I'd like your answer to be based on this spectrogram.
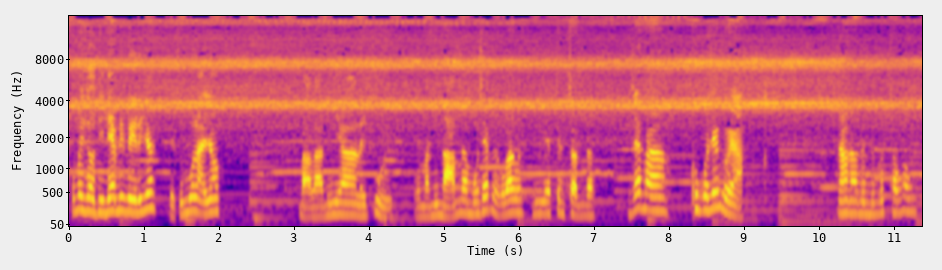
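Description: Man hosting a village charity vlog outdoors, courteous and chatty, soft music underneath. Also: sits high, quick pace, rough recording. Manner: polite, addresses viewers often, many fillers. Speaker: charity vlogger. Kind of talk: vlog narration and chat on location.

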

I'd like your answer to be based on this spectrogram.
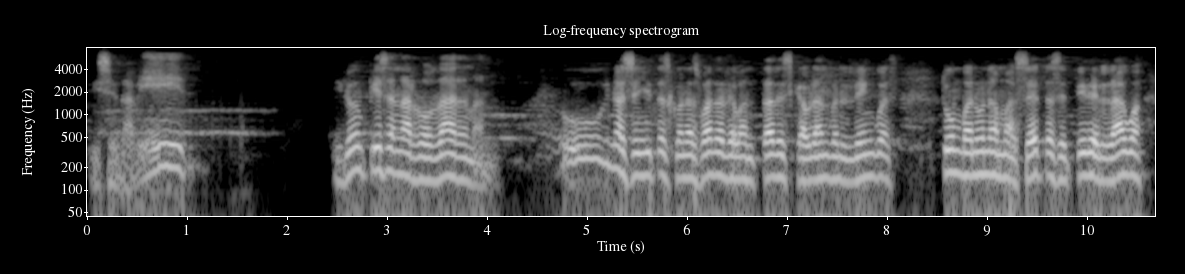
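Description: A man teaching a pastoral ethics class, telling a lively story from his own past with laughter. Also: a little high, moderate pace, gravelly, highs cut off. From Mexico. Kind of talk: sermon-style lecture.

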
